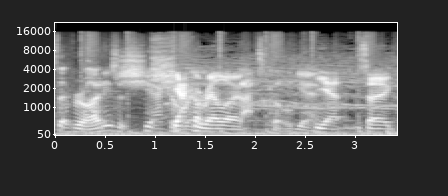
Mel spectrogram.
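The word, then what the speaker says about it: Sciaccarello: So how do you pronounce that variety? Sciacarello.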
